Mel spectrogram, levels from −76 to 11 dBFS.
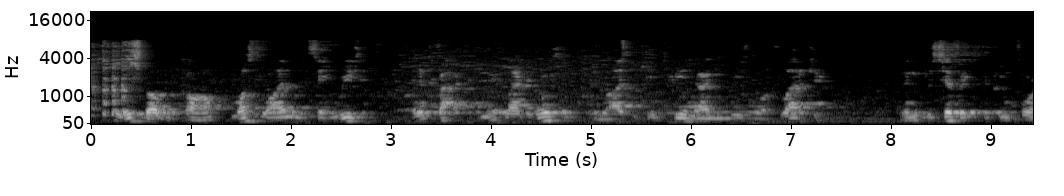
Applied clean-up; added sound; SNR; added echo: classical method WPE with log-MMSE.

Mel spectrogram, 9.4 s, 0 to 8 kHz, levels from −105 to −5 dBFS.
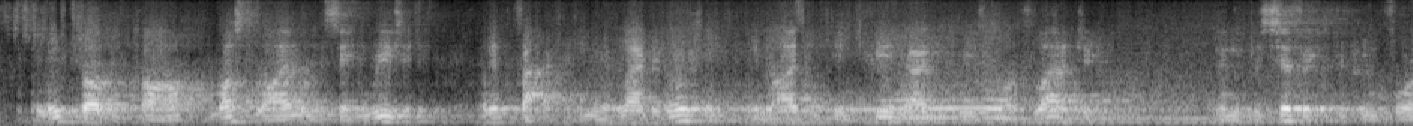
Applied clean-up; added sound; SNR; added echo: neural separator model SepFormer DNS4.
